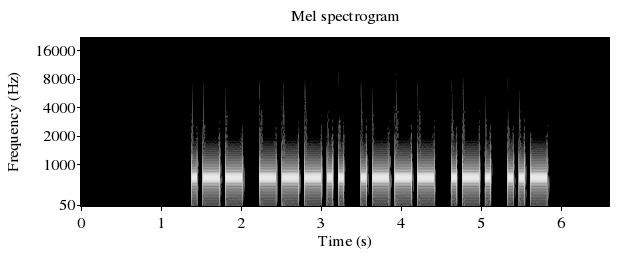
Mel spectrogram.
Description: Morse code, heard as a keyed tone, about 17 wpm, 700 Hz. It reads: W8JRU
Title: USA Call Signs - 5 Characters - Repeated 3x - 17wpm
